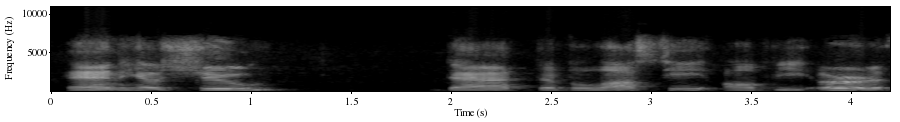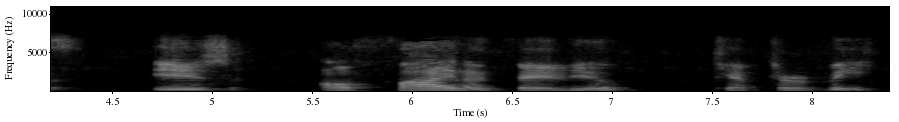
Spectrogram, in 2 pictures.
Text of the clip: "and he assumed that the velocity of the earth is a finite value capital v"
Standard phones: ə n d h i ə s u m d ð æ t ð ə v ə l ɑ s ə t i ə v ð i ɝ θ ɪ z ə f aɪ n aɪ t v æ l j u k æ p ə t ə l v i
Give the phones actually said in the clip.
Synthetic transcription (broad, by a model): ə n h i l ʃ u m ð æ t ð ə v ə l ɑ s ə t i ə v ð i ɝ θ ɪ z ə f aɪ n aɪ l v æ l j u k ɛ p t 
